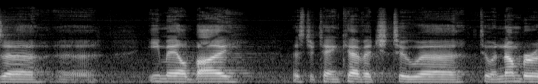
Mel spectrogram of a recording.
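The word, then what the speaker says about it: Tankelewicz: the last name t-a-n-k-e-l-e-w-i-c-z tankevich is how i would pronounce it hopefully i'm right um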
